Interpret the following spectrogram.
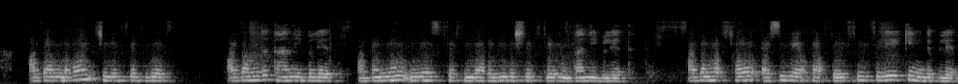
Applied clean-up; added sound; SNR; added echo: neural separator model SepFormer DNS4.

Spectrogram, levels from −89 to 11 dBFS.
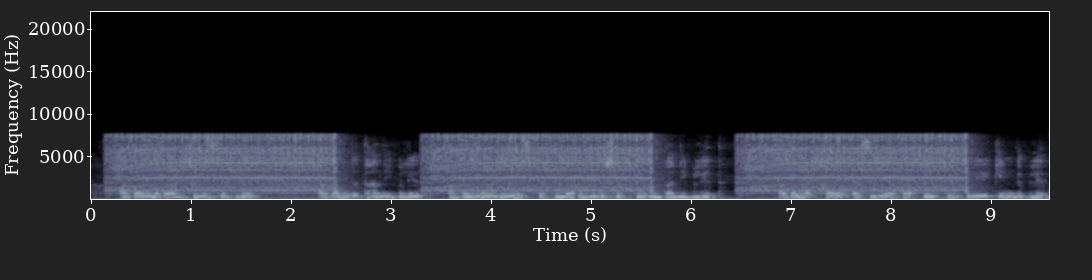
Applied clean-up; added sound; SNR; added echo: none; Drill; 3 dB; reverberation time 0.3 s.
